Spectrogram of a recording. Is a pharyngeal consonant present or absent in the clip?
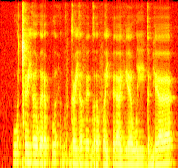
absent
